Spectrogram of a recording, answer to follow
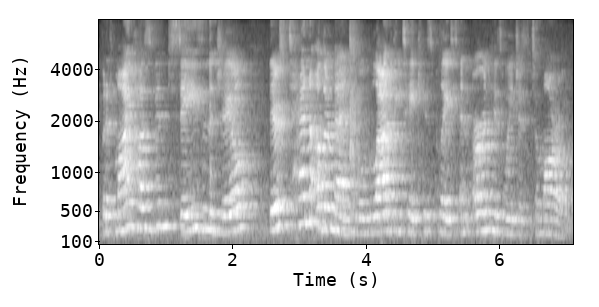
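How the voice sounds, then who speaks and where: An actress playing a blunt, aggrieved working wife of an early modern town in a staged play reading. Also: female voice, on the high side, fairly even intonation, normal speed, pushed and bright. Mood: pointed. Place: playhouse stage. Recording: echoey theatre from far off, faint noise.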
